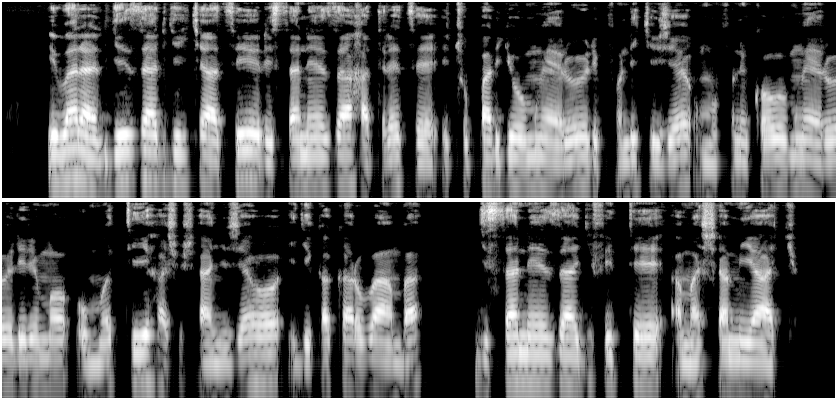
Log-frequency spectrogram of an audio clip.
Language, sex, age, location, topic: Kinyarwanda, female, 18-24, Huye, health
